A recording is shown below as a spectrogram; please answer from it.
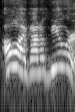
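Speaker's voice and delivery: mock thrill at spotting a viewer; excited quote. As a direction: streamer retelling her glee at a new viewer, high and bright. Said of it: "and I'm like".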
